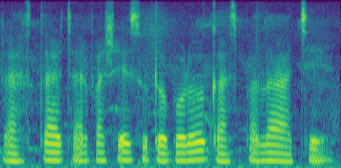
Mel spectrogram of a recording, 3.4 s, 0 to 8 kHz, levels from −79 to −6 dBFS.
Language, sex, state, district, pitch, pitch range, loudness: Bengali, female, Assam, Hailakandi, 140 Hz, 130-145 Hz, -16 LUFS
